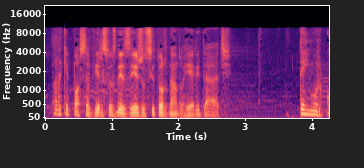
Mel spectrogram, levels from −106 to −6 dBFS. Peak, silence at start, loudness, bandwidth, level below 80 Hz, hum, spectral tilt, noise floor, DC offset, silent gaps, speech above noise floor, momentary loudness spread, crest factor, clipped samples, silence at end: -4 dBFS; 0.1 s; -24 LUFS; 10 kHz; -48 dBFS; none; -4.5 dB/octave; -56 dBFS; under 0.1%; none; 33 dB; 9 LU; 22 dB; under 0.1%; 0 s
